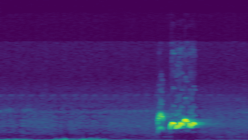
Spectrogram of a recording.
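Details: A sooty-headed bulbul lure call meant to attract bulbuls: low muffled noise first, then a single clear, cheerful gurgling phrase opening with a sharp note.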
